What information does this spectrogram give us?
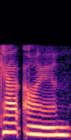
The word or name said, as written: cation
